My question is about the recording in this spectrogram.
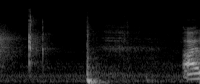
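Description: A small paint bottle set down on a tabletop: a couple of faint clicks, then one sharp knock just under a second in.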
